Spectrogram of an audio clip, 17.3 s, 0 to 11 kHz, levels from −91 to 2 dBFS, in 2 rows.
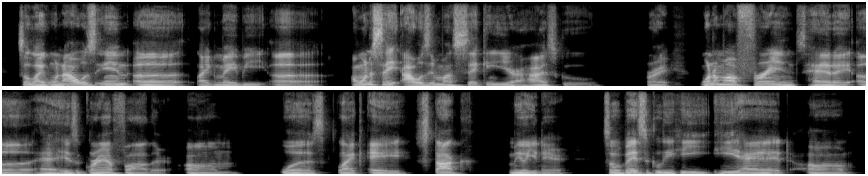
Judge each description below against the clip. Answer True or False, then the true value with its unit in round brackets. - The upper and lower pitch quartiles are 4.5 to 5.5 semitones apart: False (2.8 semitones)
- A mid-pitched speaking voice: False (130 Hz)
